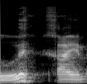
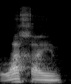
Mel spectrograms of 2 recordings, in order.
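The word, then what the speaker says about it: לְחַיִּים: So lechayim and not lachayim, to life and not no life.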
